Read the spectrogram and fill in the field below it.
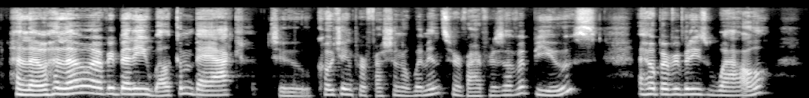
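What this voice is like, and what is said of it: Slightly hoarse voice with a frog. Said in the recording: “I have a little bit of a cold, so I'm just warning you. My voice might go out at any time. ... I have this little weird frog in my throat”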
